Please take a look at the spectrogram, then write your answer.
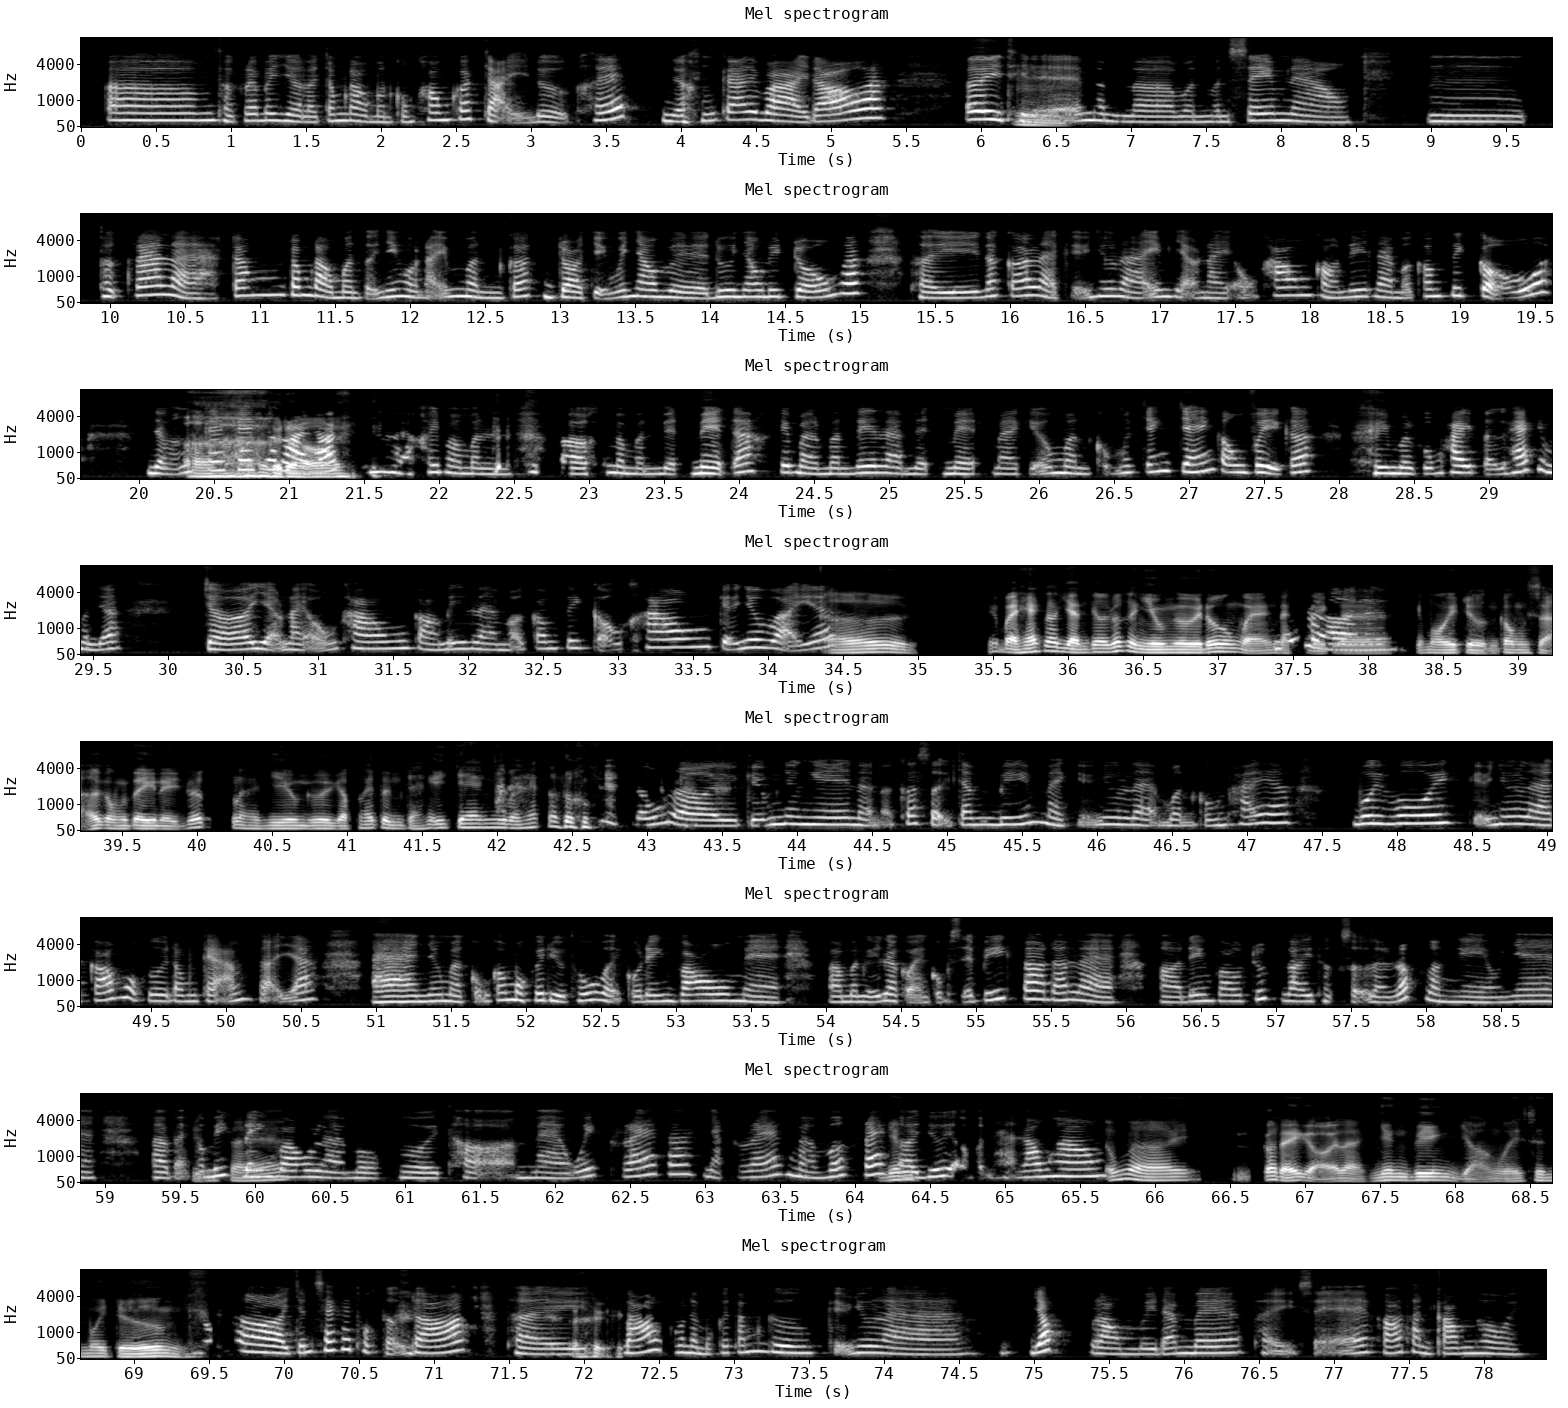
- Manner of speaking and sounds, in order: static; laughing while speaking: "những"; tapping; distorted speech; laughing while speaking: "Ờ, rồi"; laugh; laughing while speaking: "thì"; chuckle; laughing while speaking: "đó luôn"; laugh; chuckle; laughing while speaking: "Ừ"; other noise; other background noise
- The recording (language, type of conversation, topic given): Vietnamese, podcast, Ca sĩ hoặc ban nhạc nào đã ảnh hưởng lớn đến bạn, và vì sao?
